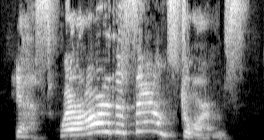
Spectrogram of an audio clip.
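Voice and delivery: pitched high with alarm; suddenly worried, voice jumping up; a high burst of worry. Acted. Dragon alarmed at clear sky.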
